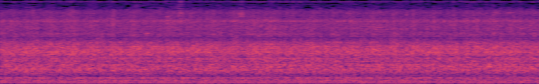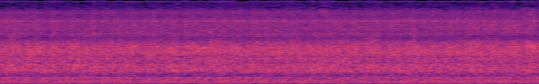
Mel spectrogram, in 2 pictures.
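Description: Tracked armoured vehicle's engine idling steadily, close by.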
